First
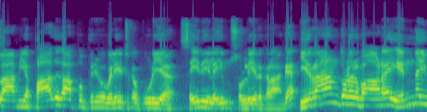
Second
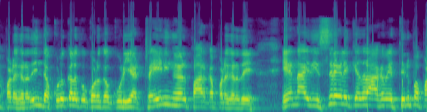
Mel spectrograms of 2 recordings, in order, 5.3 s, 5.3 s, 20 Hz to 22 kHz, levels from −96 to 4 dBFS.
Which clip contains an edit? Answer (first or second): first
